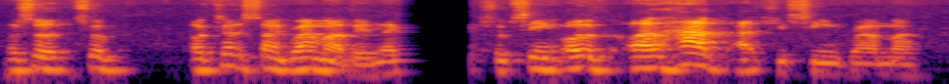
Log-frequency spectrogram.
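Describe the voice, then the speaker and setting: A man's voice: a little high, expressive, fast, fairly bright tone, rough recording. A man chatting casually on a livestream, telling rambling, digressive stories.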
